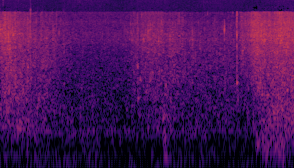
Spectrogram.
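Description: A steady, broad wash of surf rolls onto a shore, filling the whole stretch with continuous hissing water and swelling slightly louder toward the end. No one speaks.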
